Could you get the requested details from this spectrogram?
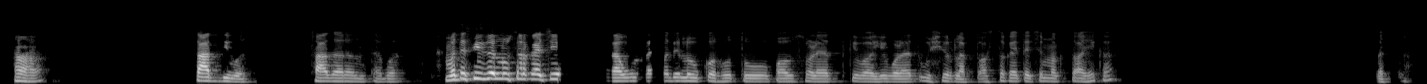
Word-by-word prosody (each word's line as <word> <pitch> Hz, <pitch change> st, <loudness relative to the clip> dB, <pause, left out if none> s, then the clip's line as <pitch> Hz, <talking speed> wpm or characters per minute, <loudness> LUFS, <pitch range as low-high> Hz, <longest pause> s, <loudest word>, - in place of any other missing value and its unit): हां, 165 Hz, -2 st, +4 dB
हां. 140 Hz, +4 st, -4 dB, 1.5 s
7 170 Hz, -1 st, +9 dB
दिवस 135 Hz, -5 st, -1 dB, 0.7 s
साधारणतः 145 Hz, -3 st, -1 dB
बरं. 130 Hz, 0 st, -9 dB, 0.5 s
मग 215 Hz, +2 st, +7 dB
ते 260 Hz, -, +7 dB
सीझननुसार 260 Hz, -1 st, +7 dB
काय 240 Hz, -1 st, +7 dB
चेंज 245 Hz, +4 st, +3 dB, 0.6 s
उन्हाळ्यामध्ये 165 Hz, +1 st, -3 dB
लवकर 155 Hz, -1 st, -2 dB
होतो, 140 Hz, 0 st, -4 dB
पावसाळ्यात 135 Hz, 0 st, -4 dB, 0.2 s
किंवा 140 Hz, -2 st, -4 dB
हिवाळ्यात 130 Hz, 0 st, -4 dB
उशीर 145 Hz, -1 st, -8 dB
लागतो, 120 Hz, -1 st, -7 dB
असं 130 Hz, +5 st, -11 dB
काही 150 Hz, -2 st, -5 dB
त्याच्यामागचं 140 Hz, -1 st, -8 dB
आहे 140 Hz, +2 st, -5 dB
का? 190 Hz, +5 st, -12 dB, 2.7 s
अच्छा. -, -, -14 dB
145 Hz, 105 wpm, -23 LUFS, 135-165 Hz, 2.7 s, 7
